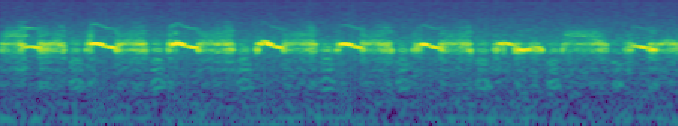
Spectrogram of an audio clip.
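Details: White-fronted bee-eater calls recorded close up: short nasal, slightly rising notes repeated about twice a second over a dense, steady chorus of similar calls in the background.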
